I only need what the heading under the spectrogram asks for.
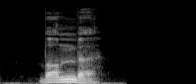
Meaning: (noun) 1. bomb (explosive device) 2. bombe, a bomb-shaped (cylindrical, spherical or semispherical) dessert 3. a bombe of molded ice cream; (adjective) nang, rad, dope, fly, boss
- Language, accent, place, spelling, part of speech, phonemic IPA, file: German, Germany, Berlin, Bombe, noun / adjective, /ˈbɔmbə/, De-Bombe.ogg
